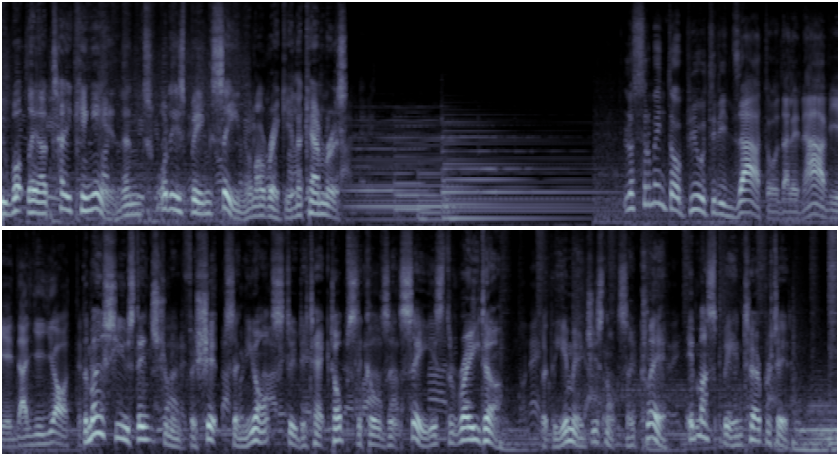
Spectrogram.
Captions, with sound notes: what they are taking in and what is being seen on our regular cameras. (speaking in a foreign language) The most used instrument for ships and yachts to detect obstacles at sea is the radar, but the image is not so clear, it must be interpreted.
